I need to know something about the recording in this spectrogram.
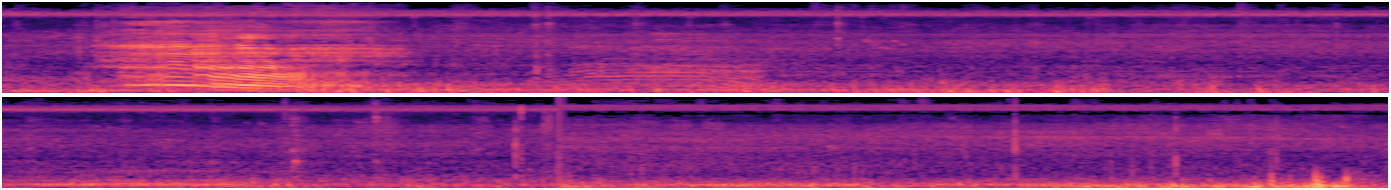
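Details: Cow grazing in a field: one loud, deep, drawn-out moo lasting about a second at the start, then a shorter, fainter moo a few seconds later, followed by quiet rustling and low field noise.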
